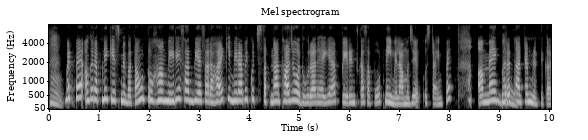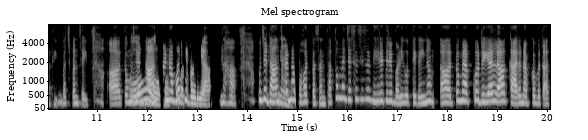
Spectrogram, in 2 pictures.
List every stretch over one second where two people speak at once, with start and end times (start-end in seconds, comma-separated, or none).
11.7-13.1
